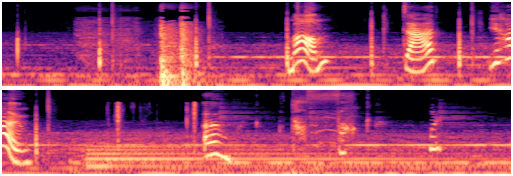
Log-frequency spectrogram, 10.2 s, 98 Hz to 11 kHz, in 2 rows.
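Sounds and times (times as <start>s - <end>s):
front door shutting with a thud: 1.5s - 2.2s
speech: 2.9s - 3.4s, 4.0s - 5.5s, 7.1s - 7.5s.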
